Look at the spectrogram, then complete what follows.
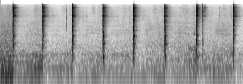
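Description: Small sledgehammer striking the nut on top of a five-foot threaded rod, driving it into the ground as an anchor. Eight sharp metallic clinks at a steady pace, a little under two a second, each with a short ring.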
